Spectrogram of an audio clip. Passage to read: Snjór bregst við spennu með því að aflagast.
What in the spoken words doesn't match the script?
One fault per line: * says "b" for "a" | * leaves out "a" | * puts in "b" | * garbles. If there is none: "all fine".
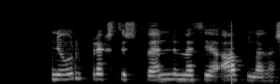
all fine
